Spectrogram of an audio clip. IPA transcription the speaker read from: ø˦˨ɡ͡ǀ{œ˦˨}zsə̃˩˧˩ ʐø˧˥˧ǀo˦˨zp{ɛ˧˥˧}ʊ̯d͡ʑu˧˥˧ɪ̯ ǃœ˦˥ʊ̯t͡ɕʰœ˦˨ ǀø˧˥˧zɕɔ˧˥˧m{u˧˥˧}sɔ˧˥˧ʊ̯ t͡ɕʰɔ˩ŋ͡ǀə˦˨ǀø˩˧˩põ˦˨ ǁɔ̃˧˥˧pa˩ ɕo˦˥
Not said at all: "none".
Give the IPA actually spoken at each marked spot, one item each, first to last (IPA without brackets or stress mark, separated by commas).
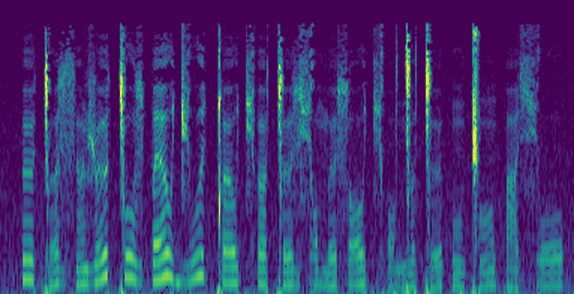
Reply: œ˩˧˩, ɛ˧˥˧, ø˧˥˧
